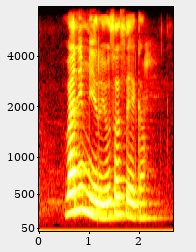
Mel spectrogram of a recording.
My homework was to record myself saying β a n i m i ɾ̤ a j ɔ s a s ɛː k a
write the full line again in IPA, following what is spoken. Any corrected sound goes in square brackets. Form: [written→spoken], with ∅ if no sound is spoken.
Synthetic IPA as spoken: β a n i m i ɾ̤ [a→i] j ɔ s a s ɛː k a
